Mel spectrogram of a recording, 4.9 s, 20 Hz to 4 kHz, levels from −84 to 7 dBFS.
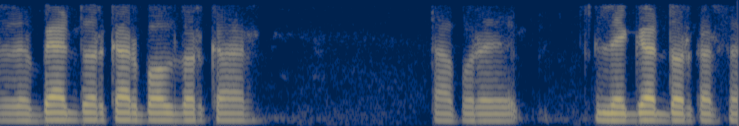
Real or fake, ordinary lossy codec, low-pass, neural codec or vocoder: real; none; 3.6 kHz; none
